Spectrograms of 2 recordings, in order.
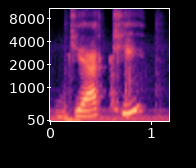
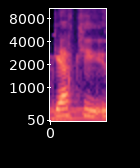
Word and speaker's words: Gyakie: But yeah, please definitely check out the song by yeah, Gyakie. Um, Gyakie is spelled,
